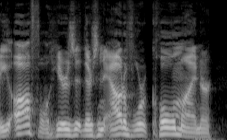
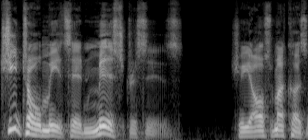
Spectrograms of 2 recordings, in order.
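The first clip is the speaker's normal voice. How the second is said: ordinary talk, nothing marked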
